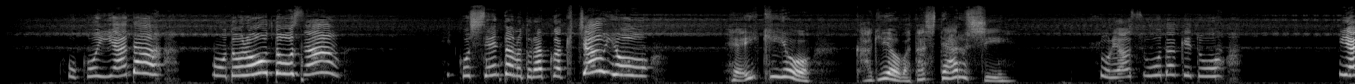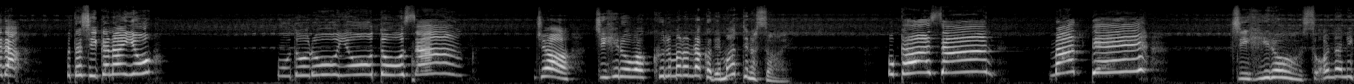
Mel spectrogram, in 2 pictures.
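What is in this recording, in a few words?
Japanese, Characters; GoLocalise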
